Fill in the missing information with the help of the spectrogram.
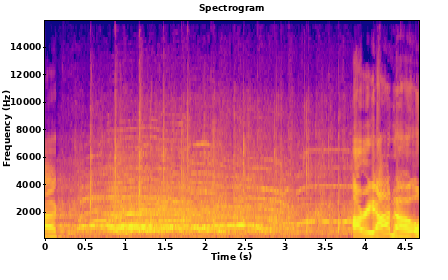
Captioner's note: participants applauding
